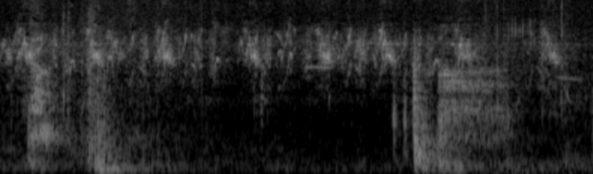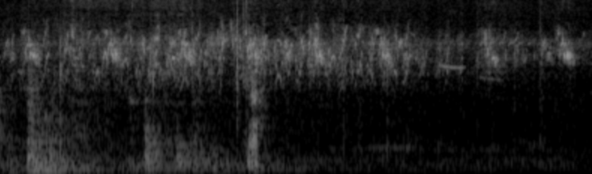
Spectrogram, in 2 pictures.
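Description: Small birds chirping repeatedly in the background, with a few brief rustling or handling noises, about four, six and eight and a half seconds in.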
